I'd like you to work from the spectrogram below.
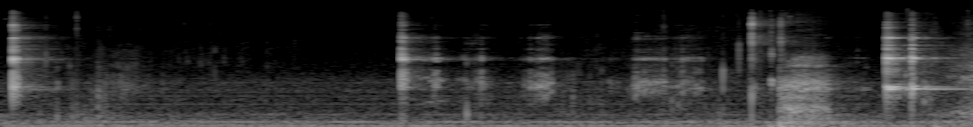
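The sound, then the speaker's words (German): Someone takes a sip of tea: a few sharp, bright clinks of a cup against a hard surface, with a soft wet slurp between them. The sounds are quiet and isolated, with no talk. “Moment, ein Schluck Tee.”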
